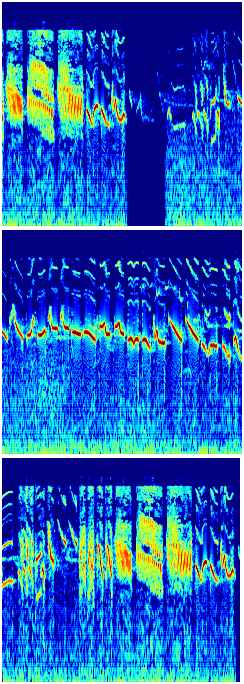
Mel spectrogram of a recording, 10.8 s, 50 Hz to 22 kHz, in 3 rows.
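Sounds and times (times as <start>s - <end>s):
chestnut-bellied seed finch Sporophila angolensis singing whistled and buzzy notes: 0.0s - 10.7s.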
